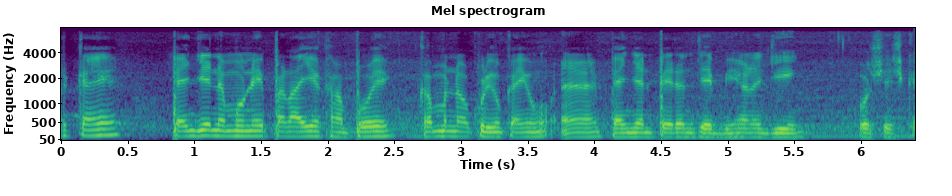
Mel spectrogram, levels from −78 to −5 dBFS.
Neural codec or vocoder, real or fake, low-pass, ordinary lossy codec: none; real; 7.2 kHz; none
